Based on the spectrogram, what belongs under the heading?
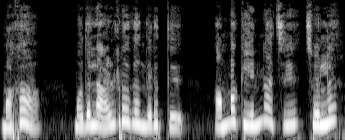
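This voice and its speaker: A woman's voice: on the high side, normal speed, warm tone, no echo, studio quality, lightly acted. A woman voicing a stern, protective young man in a cartoon, speaking firmly with a Nagercoil Tamil accent. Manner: firm, commanding. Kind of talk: cartoon voice acting.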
